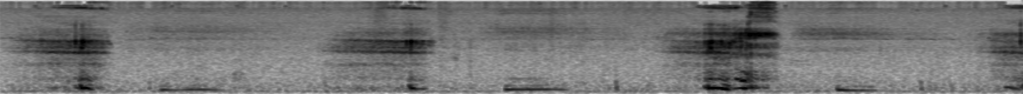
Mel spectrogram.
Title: Snoring doggy Masha 💤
